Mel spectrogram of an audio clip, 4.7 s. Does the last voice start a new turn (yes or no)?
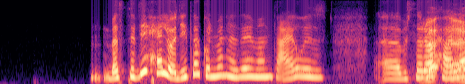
yes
